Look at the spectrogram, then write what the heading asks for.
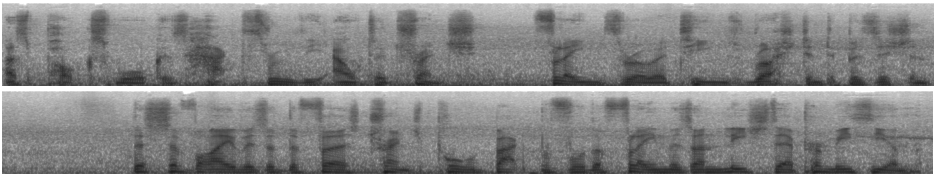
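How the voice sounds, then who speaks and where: A man's voice: medium pitch, steady tone, moderate pace, a crowd in the background. A man narrating a scripted horror audio drama in a dramatic storytelling style.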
